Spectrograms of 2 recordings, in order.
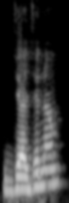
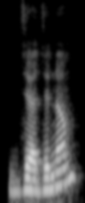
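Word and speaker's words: jejunum: Duodenum, जेजुनम, ileum. मेरे साथ साथ, ड्यूडेनम, जेजुनम, आइलियम। इसको इलियम नहीं पढ़ना, इसको जेजूनम नहीं पढ़ना, इसको डाउडेनम नहीं पढ़ना, जो मैं पढ़ रहा हूं वही पढ़ना है, ड्यूडेनम, जेजुनम, आइलियम।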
